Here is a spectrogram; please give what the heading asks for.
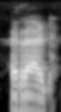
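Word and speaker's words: read: a book being रेड हालांकि य है रीड आर ई ए D pronounce थोड़ा चेंज हो जाता है रीड रेड रेड यानी कि ये सिमिलर है जैसे कि रेड कलर होता है ना रेड तो वही वाला रेड है ठीक है सो वाज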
